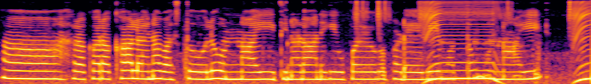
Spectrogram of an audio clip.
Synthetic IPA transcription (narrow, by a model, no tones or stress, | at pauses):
ɾɐkɐɾɐkʰaːlɐjnɐʋɐst̪uluːnːaːjit̪inɐɽaːnikiupɐjɔːɡɐpɐɽeːʋimund̪ɐmunːaːji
